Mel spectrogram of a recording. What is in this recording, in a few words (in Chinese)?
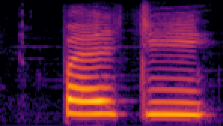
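"fei1ji1", Mandarin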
